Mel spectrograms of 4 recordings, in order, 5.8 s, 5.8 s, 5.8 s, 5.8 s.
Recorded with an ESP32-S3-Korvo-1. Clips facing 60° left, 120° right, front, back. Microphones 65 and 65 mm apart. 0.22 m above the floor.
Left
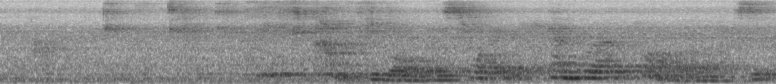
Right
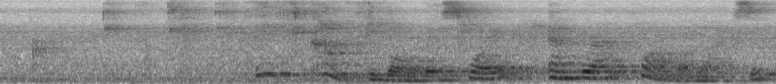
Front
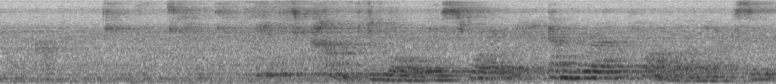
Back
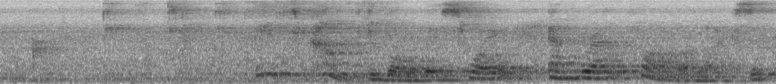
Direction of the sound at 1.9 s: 115° right.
